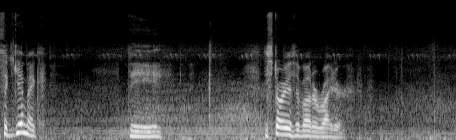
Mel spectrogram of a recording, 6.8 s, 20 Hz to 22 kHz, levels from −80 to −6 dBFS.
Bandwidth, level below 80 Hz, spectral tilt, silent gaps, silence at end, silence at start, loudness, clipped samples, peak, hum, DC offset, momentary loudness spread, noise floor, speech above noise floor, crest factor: 15.5 kHz; -42 dBFS; -8 dB/octave; none; 0 s; 0 s; -18 LUFS; under 0.1%; -2 dBFS; none; under 0.1%; 24 LU; -38 dBFS; 23 dB; 18 dB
